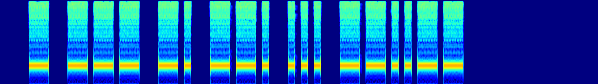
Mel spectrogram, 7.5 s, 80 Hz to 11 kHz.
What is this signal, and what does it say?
Morse code, heard as a keyed tone, about 15 wpm, 800 Hz. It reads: TONGS,
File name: Misc / Misc-mp3s / Word Pairs @13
